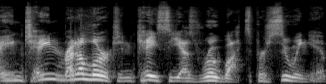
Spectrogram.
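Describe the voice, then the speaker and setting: A growling, put-on character voice holds a middle pitch. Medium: read story. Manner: measured, authoritative.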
